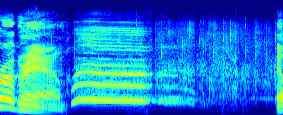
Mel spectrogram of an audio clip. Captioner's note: applause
